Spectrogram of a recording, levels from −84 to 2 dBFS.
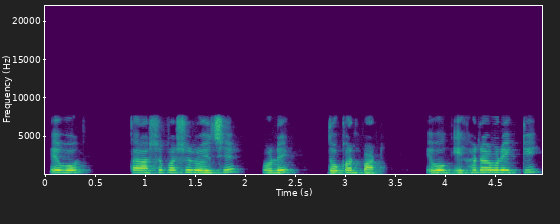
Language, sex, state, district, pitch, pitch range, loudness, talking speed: Bengali, female, West Bengal, Jalpaiguri, 290 Hz, 280-305 Hz, -18 LUFS, 130 wpm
